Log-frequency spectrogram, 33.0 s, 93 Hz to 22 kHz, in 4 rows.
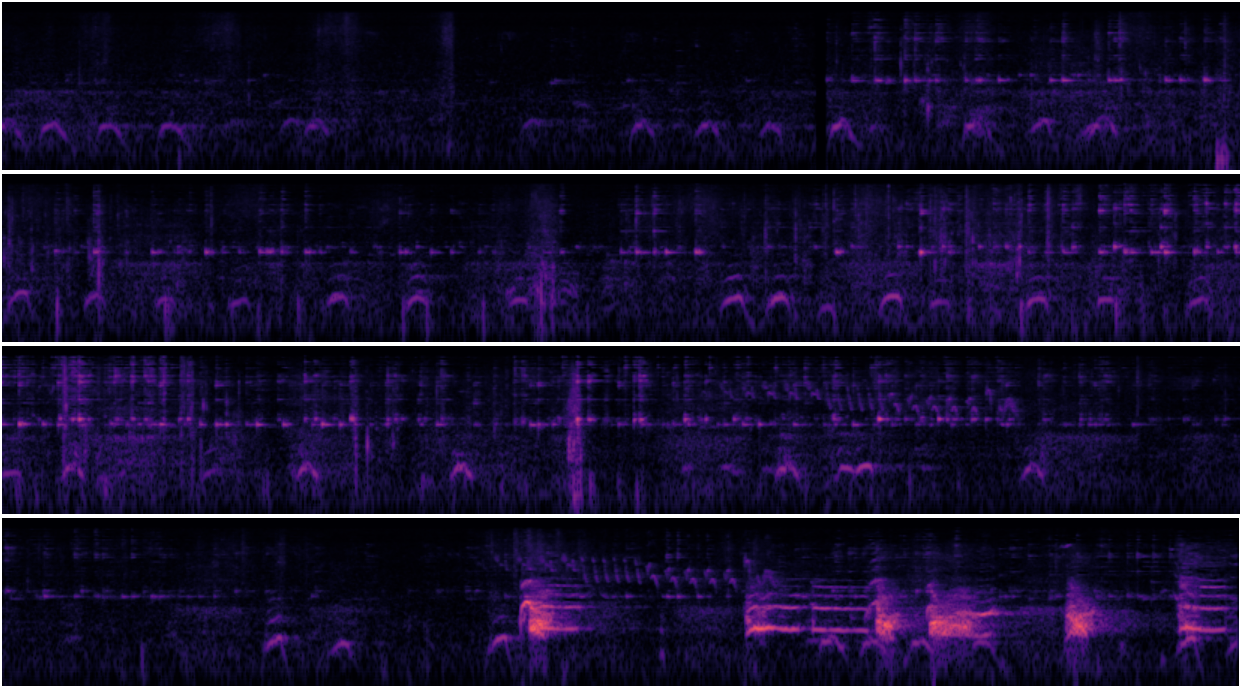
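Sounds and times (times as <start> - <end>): hounds yelping: 4.2 - 12.1, 12.9 - 20.0, 21.1 - 23.7, 28.0 - 28.8, 29.7 - 33.0.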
